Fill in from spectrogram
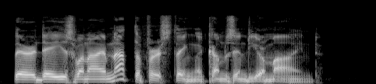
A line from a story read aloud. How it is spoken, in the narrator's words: replied coldly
